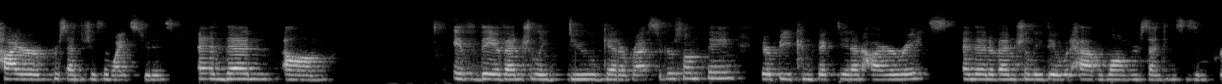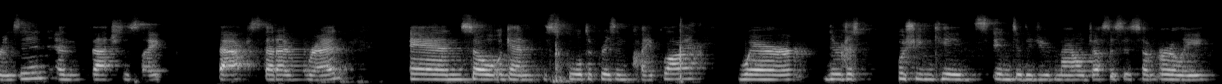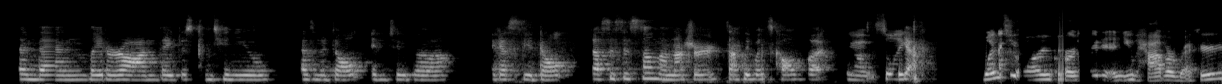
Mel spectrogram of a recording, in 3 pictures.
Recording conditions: video call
